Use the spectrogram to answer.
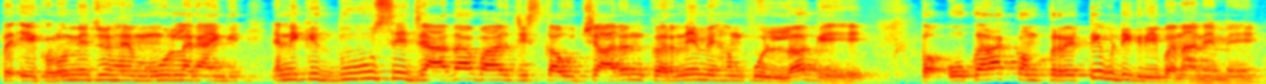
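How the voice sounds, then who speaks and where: A man's voice: high-pitched, measured pace, roomy sound. A man with a Bhojpuri accent teaching English grammar, repeating points and checking that students follow. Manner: repetitive, checks in with "right or not?". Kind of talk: classroom-style lesson.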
